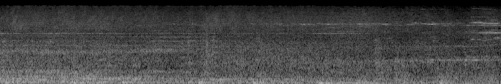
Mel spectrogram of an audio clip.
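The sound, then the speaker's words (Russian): A steam train brakes to a stop, with a continuous loud rumble and grinding of rail wheels and faint metallic squeals throughout, with no voices. “останавливает поезд”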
